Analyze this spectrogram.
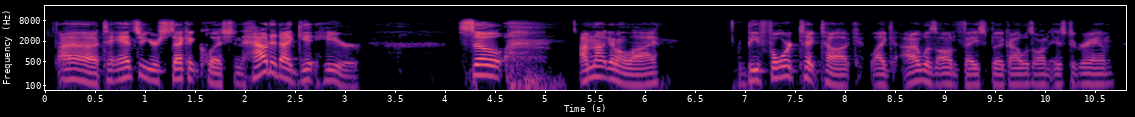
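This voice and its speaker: Loud and bright with a sharp tone, a man uses lively intonation and long, frequent pauses in a dry, close sound with no echo. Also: medium pitch for a man, moderate pace. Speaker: TikTok creator and podcast host. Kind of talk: casual chat. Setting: livestream.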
